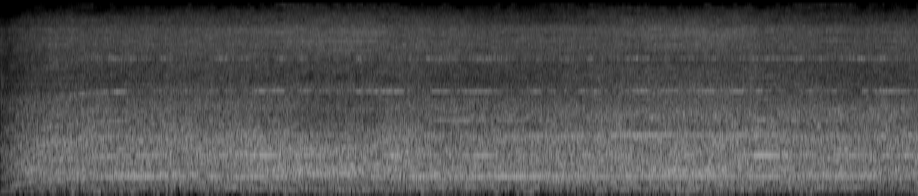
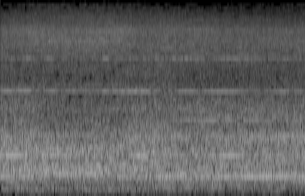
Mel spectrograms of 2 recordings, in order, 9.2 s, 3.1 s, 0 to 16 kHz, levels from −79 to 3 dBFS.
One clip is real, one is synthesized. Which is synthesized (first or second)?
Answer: first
